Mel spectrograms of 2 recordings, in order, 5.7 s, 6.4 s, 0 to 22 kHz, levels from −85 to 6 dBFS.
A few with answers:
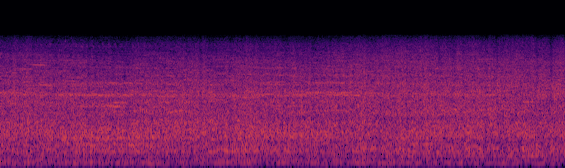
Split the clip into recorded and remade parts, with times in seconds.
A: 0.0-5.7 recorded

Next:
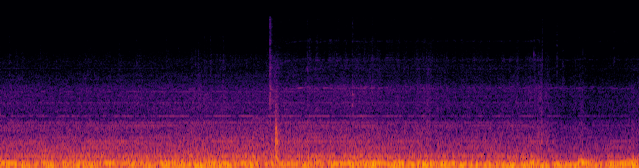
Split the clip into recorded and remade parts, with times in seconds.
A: 0.0-6.4 recorded

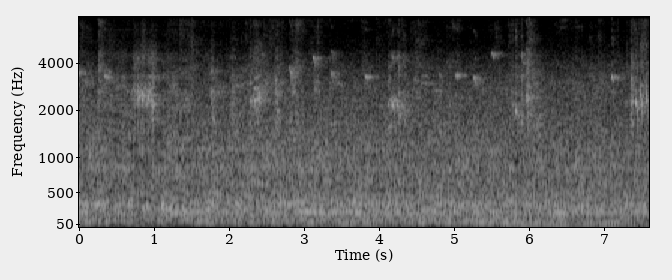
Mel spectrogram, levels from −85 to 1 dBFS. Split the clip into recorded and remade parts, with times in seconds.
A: 0.0-0.4 recorded; 0.4-1.5 remade; 1.5-7.6 recorded

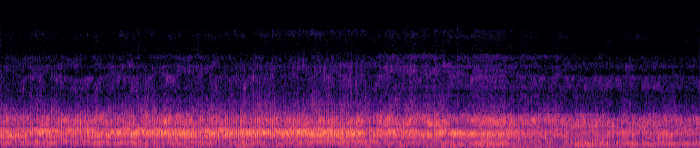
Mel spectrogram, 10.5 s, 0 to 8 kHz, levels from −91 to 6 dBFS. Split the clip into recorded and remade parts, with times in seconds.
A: 0.0-7.1 remade; 7.1-7.6 recorded; 7.6-10.5 remade

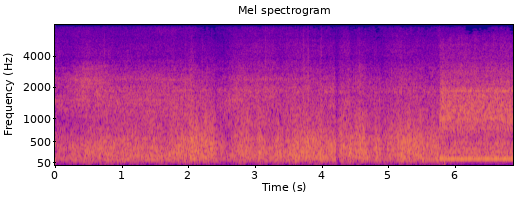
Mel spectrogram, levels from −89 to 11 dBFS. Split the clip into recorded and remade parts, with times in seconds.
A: 0.0-6.9 recorded

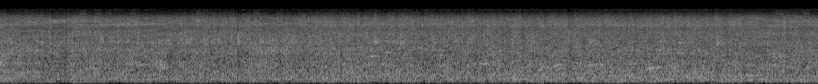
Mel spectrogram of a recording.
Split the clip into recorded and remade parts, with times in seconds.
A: 0.0-2.0 remade; 2.0-2.5 recorded; 2.5-3.0 remade; 3.0-7.4 recorded; 7.4-8.2 remade

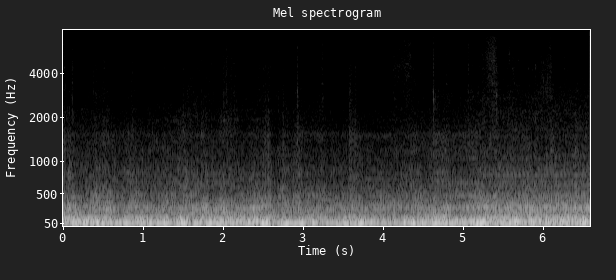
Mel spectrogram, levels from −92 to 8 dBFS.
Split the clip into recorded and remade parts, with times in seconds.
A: 0.0-5.2 remade; 5.2-6.6 recorded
